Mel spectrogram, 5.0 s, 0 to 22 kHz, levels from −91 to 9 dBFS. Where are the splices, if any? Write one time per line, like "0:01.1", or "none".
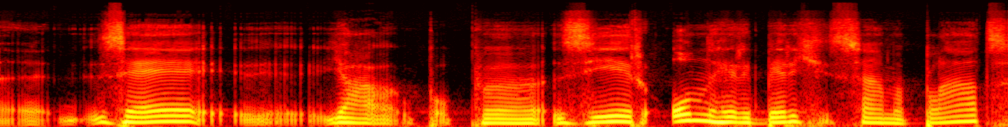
0:02.1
